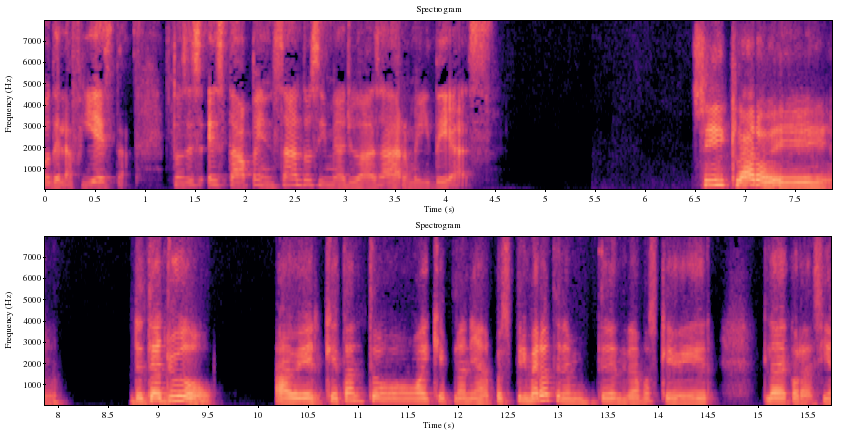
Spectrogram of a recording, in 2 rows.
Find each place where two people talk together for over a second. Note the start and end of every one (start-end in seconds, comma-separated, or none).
none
